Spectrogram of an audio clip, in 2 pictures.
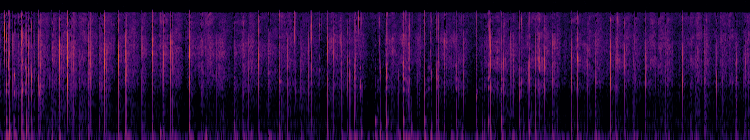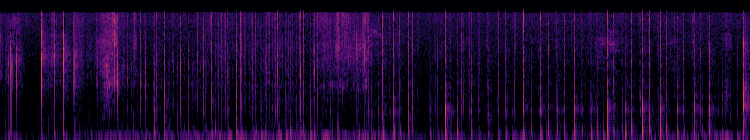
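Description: A cylindrical plastic G Fuel powder tub, likely with powder still inside, is held in the hand while fingertips and nails tap and scratch its side. The result is a fast, continuous stream of dull, low-heavy taps and crackly scratches with almost no ring, pausing briefly near the middle before picking back up.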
